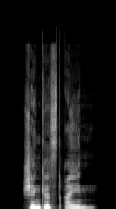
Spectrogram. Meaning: second-person singular subjunctive I of einschenken
- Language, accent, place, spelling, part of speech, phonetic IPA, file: German, Germany, Berlin, schenkest ein, verb, [ˌʃɛŋkəst ˈaɪ̯n], De-schenkest ein.ogg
